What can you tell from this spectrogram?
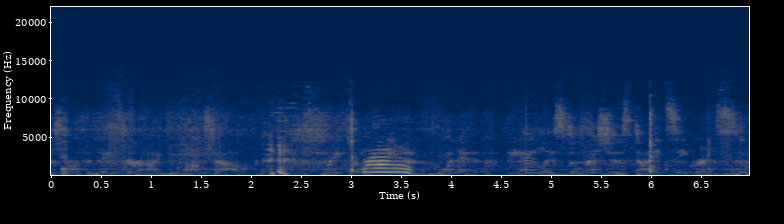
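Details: Two abrupt hiccup clicks about three seconds apart, with a brief voiced squeal and quiet talking in the room; hiccups.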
